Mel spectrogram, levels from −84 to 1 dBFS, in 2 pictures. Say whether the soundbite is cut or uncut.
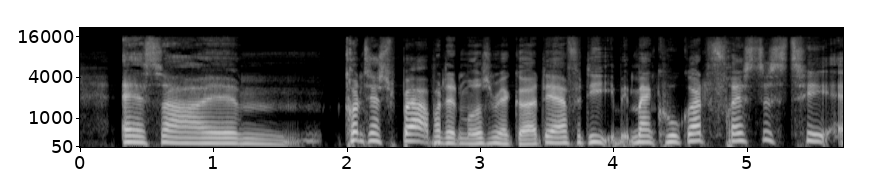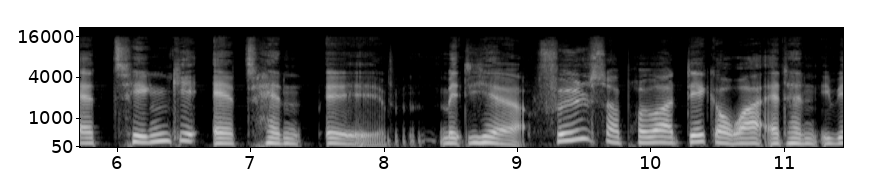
cut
